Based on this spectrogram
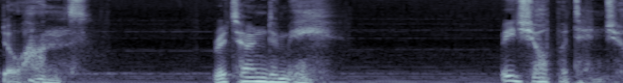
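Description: Someone does a put-on character voice at a fairly slow pace over clear music in the background. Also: man, fairly high pitch for a man. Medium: actual play. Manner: commanding, coldly expectant; calm, condescending.

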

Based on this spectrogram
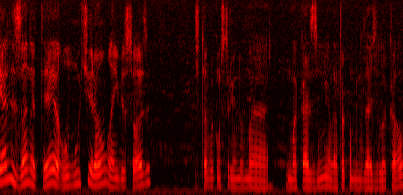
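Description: A man speaks at a fairly quick pace with ordinary pitch variation. His is an unremarkable speaking voice. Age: 20s. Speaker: podcast guest. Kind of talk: casual chat.

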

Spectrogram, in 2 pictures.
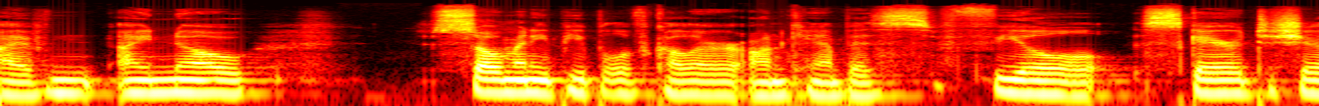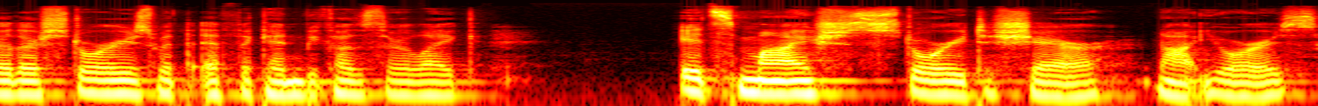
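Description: On a very clean recording with a silent background, a woman with an American accent speaks in a very deep, low, monotone, flat voice at a moderate pace. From New Jersey. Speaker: college student, newspaper outreach manager. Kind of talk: casual interview.

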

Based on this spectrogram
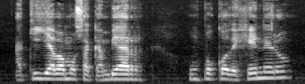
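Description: This man talks at a fairly slow pace with a fairly high pitch. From Mexico, Nezahualcóyotl (State of Mexico). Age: 20s. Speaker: podcast host. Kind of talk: casual monologue. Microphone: cheap makeshift mic, pen and notebook noises.

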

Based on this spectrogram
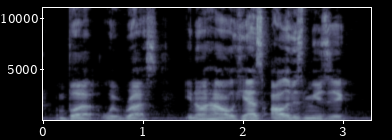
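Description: A man speaks with a fairly low pitch. The recording is very clean and the background silent. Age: 20s. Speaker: podcast host and DJ. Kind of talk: casual monologue. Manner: animated; fast.

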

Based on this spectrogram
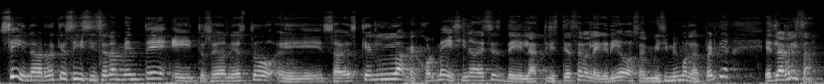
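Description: This man speaks high in pitch, fairly quickly, with lively intonation. Noticeable noise can be heard behind him. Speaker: comedian. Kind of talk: casual chat.

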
